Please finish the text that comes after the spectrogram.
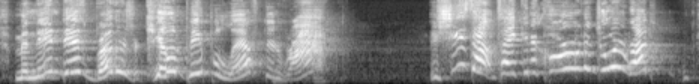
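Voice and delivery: high, loud ranting over the eighties; mock outraged rant. Host ranting to friend about childhood dangers, mock outraged. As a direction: whip up fake outrage, pitch climbing.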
